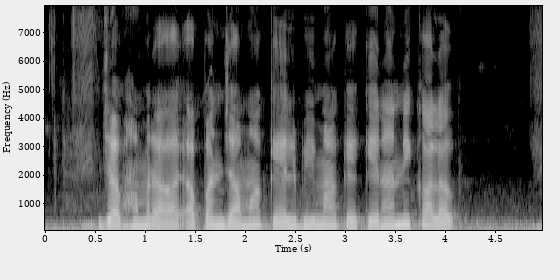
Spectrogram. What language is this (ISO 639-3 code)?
mai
